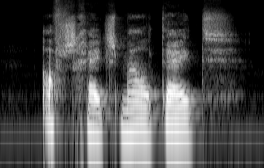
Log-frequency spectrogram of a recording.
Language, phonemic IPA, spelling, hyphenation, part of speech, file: Dutch, /ˈɑf.sxɛi̯tsˌmaːl.tɛi̯t/, afscheidsmaaltijd, af‧scheids‧maal‧tijd, noun, Nl-afscheidsmaaltijd.ogg
- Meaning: farewell meal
